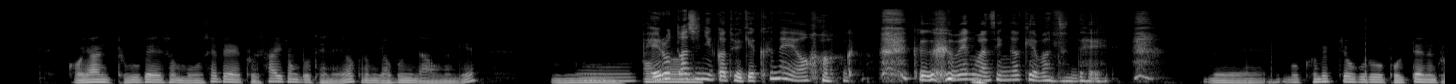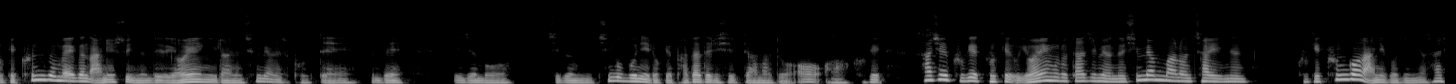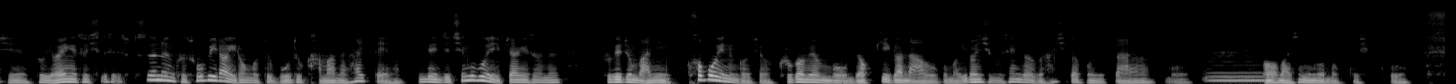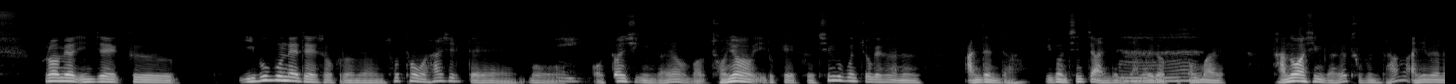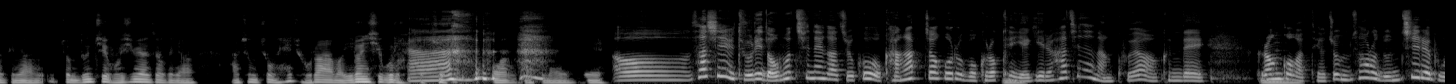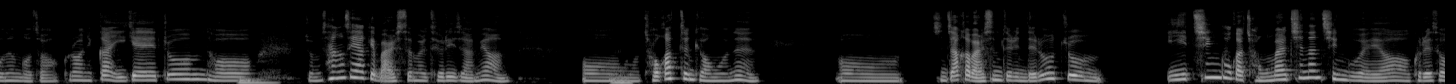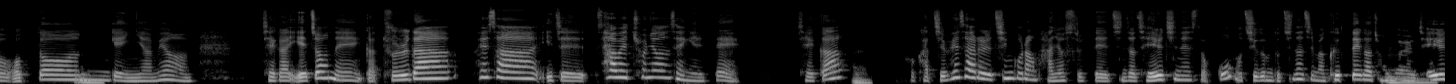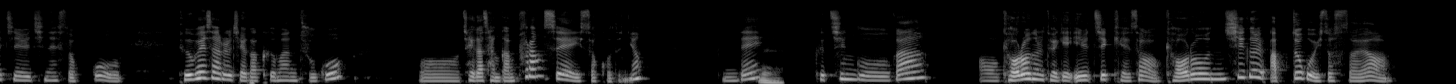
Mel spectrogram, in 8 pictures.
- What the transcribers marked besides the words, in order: laugh; laughing while speaking: "그 그 금액만 생각해 봤는데"; other background noise; laughing while speaking: "식으로 이렇게"; laugh; tapping
- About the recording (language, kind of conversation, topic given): Korean, advice, 여행 예산을 정하고 예상 비용을 지키는 방법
